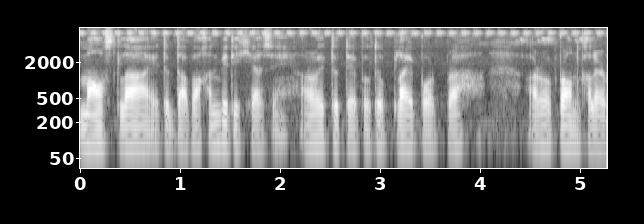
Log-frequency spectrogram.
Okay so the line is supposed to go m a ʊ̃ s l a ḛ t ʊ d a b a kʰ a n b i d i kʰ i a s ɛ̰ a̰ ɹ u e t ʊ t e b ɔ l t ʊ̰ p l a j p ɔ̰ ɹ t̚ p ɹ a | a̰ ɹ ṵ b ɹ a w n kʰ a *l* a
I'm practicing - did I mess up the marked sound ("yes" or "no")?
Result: no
